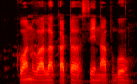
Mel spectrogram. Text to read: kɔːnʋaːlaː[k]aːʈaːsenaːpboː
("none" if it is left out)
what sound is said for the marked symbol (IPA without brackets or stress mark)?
k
